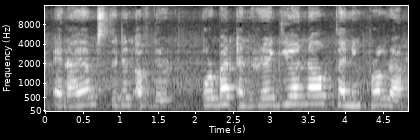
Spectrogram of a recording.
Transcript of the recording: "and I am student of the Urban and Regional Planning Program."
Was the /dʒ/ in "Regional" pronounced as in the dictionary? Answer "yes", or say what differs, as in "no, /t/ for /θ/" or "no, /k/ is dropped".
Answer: no, /dʒ/ is dropped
